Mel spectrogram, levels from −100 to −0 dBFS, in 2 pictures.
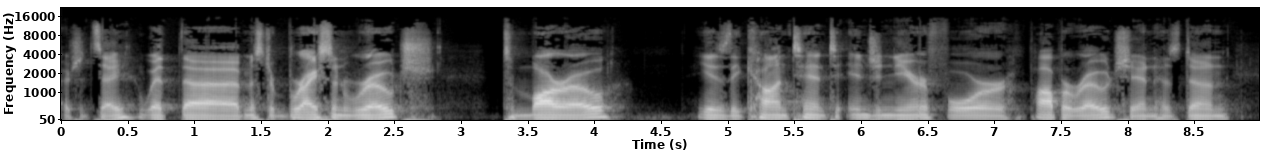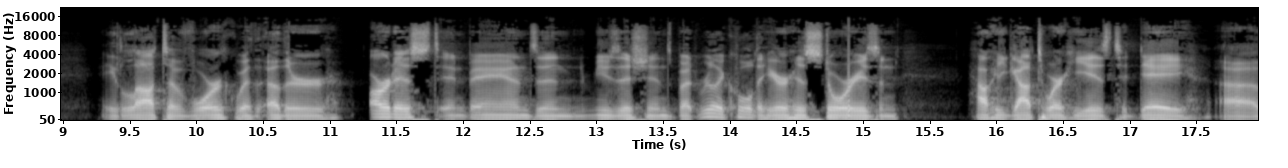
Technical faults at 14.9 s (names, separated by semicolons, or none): repeated buffer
